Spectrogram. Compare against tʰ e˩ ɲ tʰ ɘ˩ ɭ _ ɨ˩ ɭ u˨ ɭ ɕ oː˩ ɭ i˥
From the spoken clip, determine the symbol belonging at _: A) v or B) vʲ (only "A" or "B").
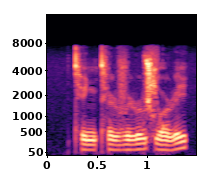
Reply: A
